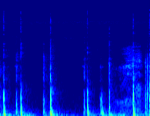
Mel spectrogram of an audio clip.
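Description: Faint, irregular clicks, about seven in two seconds, from a stylus tapping on a tablet screen while handwriting.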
